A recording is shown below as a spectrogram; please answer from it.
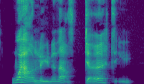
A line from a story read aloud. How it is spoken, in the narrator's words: Dean laughed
